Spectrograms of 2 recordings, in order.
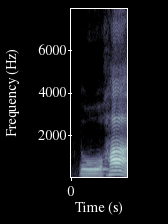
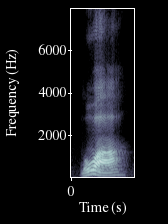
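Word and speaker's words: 놓아라: 그래서 나흔 안 하고 나은, 노하 안 하고 노아라 할 거야.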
